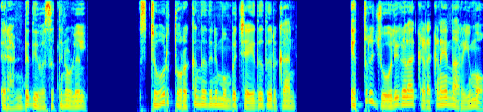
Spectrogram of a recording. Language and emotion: Malayalam, fearful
